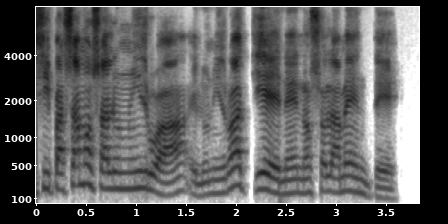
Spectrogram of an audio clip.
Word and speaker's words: UNIDROIT: Y si pasamos al UNIDROIT, el UNIDROIT tiene no solamente la convención, es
